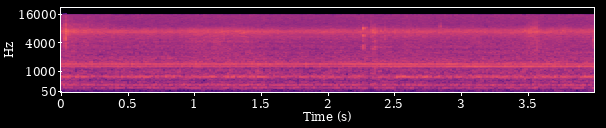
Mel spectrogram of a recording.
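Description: Steady hum and whir of running bench electronic test instruments, an AC power calibrator and power analyzer, with cooling fans and a few faint fixed tones; a faint click about two seconds in.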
